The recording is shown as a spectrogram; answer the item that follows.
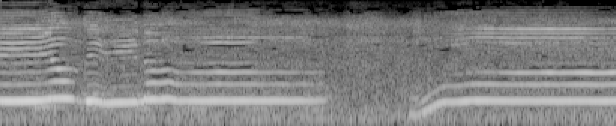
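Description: A woman singing unaccompanied, holding one long steady note, breaking off about two seconds in, then sliding up into another long held note.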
